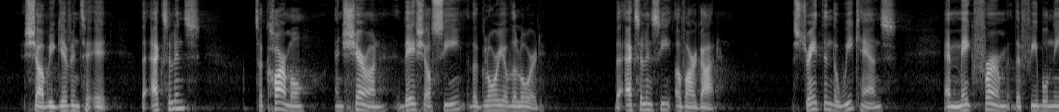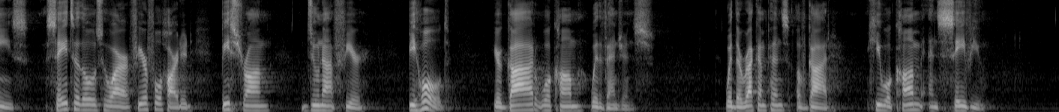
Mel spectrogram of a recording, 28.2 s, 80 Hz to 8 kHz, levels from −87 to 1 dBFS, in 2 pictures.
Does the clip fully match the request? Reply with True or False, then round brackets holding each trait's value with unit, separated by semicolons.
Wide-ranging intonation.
True (5.9 semitones)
